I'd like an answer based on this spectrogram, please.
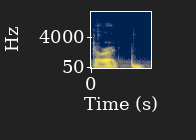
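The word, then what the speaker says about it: Doherty: D O H D O H E R T Y, but I think it's pronounced Dor.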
